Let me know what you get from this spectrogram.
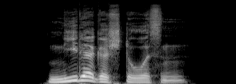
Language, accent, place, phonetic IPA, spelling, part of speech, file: German, Germany, Berlin, [ˈniːdɐɡəˌʃtoːsn̩], niedergestoßen, verb, De-niedergestoßen.ogg
- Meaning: past participle of niederstoßen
